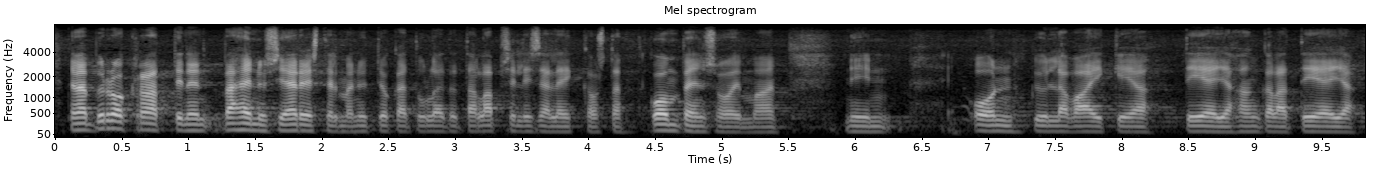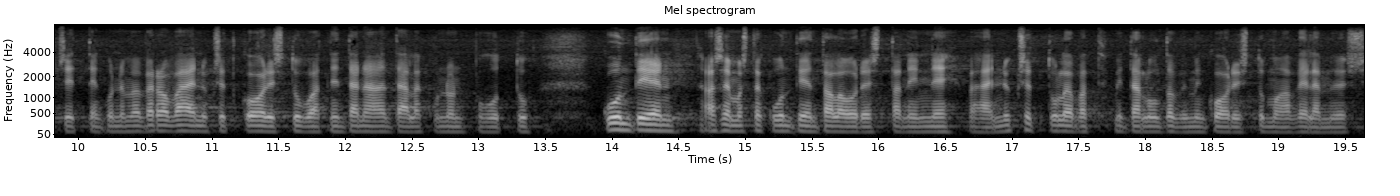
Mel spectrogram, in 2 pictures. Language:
Finnish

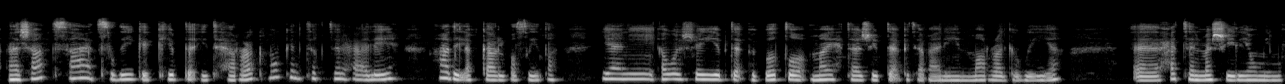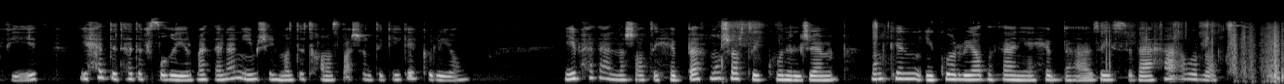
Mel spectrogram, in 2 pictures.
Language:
Najdi Arabic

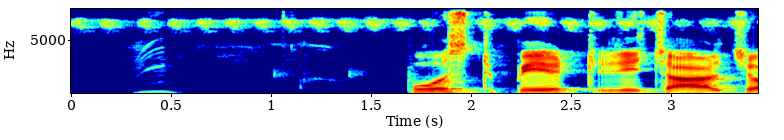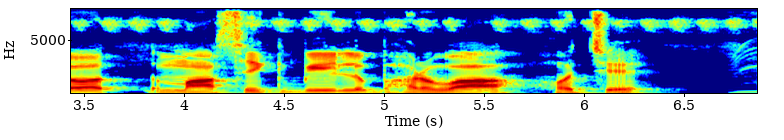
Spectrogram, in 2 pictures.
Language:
Magahi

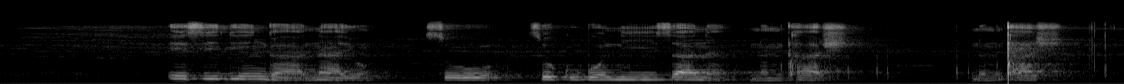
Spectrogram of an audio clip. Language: Zulu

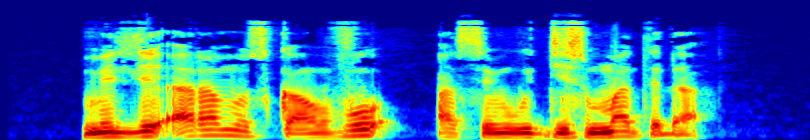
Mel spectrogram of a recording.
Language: South Giziga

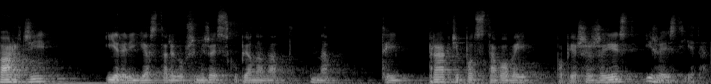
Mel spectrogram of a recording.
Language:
Polish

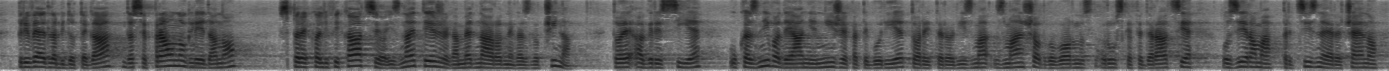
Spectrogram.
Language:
Slovenian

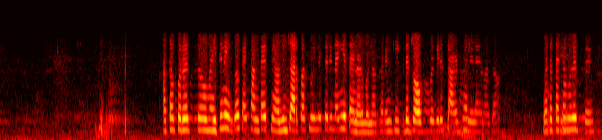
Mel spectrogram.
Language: Marathi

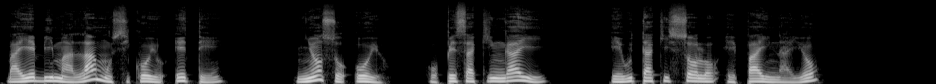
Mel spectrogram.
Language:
Lingala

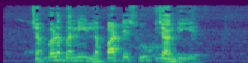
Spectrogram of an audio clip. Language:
Gurgula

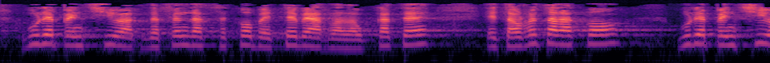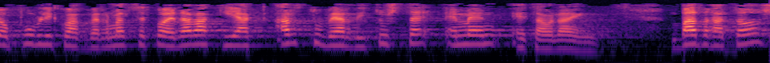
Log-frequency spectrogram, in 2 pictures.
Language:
Basque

